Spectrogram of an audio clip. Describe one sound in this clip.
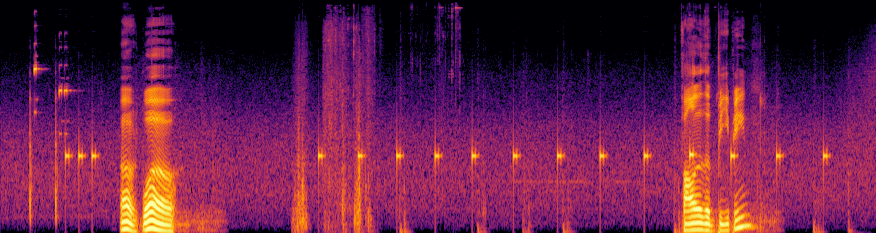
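A handheld device beeps at a steady, even pace.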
